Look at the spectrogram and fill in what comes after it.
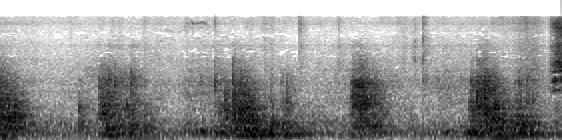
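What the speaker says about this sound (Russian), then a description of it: "вот таким образом погонять дверь" A door on butterfly hinges is swung back and forth after greasing, giving repeated short creaking and rubbing sweeps at an irregular rhythm, close by and moderately loud, with no talk.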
